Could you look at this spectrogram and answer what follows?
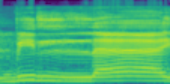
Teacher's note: آگے باللہ، بل کا با کا جو زیر کسر اس کو بل پڑھنا ہے، بہت سے لوگ بل پڑھتے ہیں، بیل، بیل، بیل، بیل نسا نہیں کرنا، یا بیل، بیل، اس کو بھی تھوڑا سا کھینچ دیتے ہیں، ایک دم اس کو ملانا ہے، باللہ۔ آگے لام پر جو ہے تشدید ہے تو اس تشدید کو پکڑ کے بولنا ہے، باللہ۔ آگے ہی اس پہ بھی زیر ہے، ہی، باللہ۔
